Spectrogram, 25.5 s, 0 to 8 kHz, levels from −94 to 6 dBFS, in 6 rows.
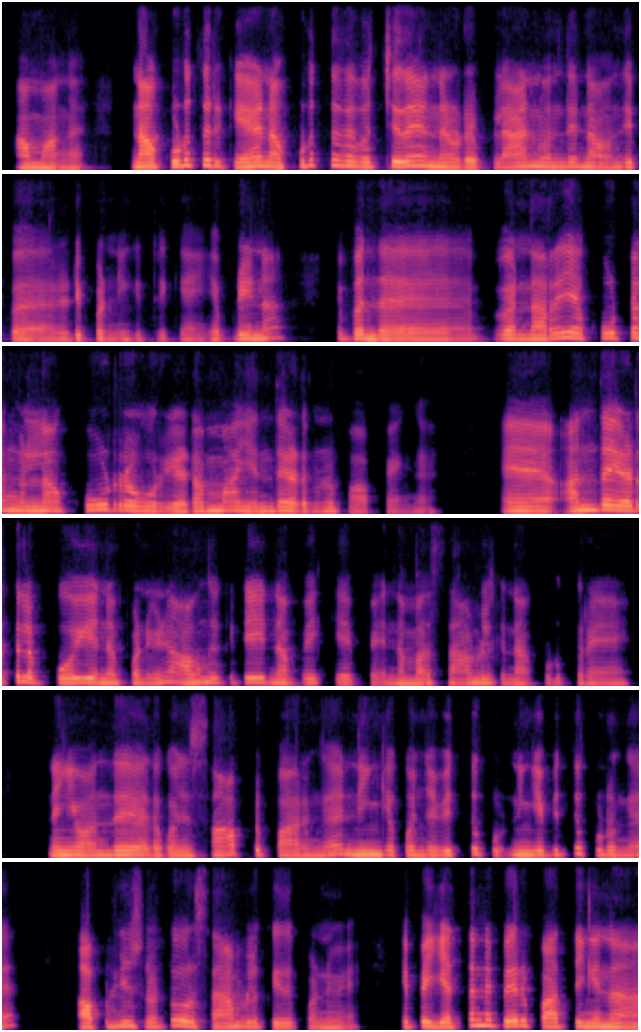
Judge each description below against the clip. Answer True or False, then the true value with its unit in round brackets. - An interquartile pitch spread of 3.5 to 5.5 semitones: False (2.7 semitones)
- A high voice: True (195 Hz)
